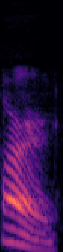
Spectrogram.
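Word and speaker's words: heard: হারড। এটার ভিটু হিয়ারড বল তোমরা অনেকে। কিন্তু এটা উচ্চারণ হিয়ারড না।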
